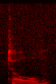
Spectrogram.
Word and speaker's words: Tov: The word good is pronounced this way. – Strong's H2896. Tov. Tov.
